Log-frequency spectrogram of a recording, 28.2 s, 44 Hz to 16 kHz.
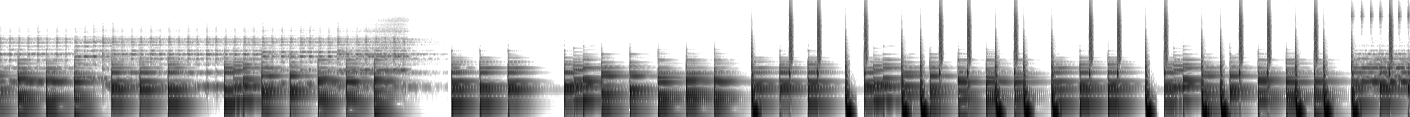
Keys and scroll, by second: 16.9 shift+space, 17.4-19.9 shift+space, 23.9-24.4 typing, 26.1 space, 26.2-28.2 space, 26.9-27.3 shift+space.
